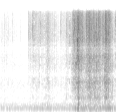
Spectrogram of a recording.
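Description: Clear plastic packaging crinkling as it is handled, starting about half a second in and getting much louder near the end.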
